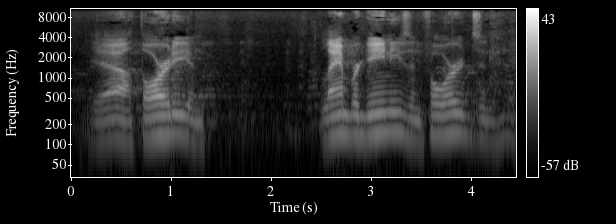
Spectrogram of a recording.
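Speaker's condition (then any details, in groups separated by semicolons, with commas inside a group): No condition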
